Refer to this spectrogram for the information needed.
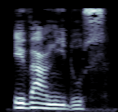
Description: evanire v.; evanisco [evan&Sko], -sci — raro latinismo lett. per «svanire» — usato da filologi e archeologi il part. pass. e agg. evanito [evan&to], detto di scritture, inchiostri, colori, odori — come agg., e solo come agg., anche e meglio il più lett. evanido [ev#nido], conforme al lat. evanidus [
